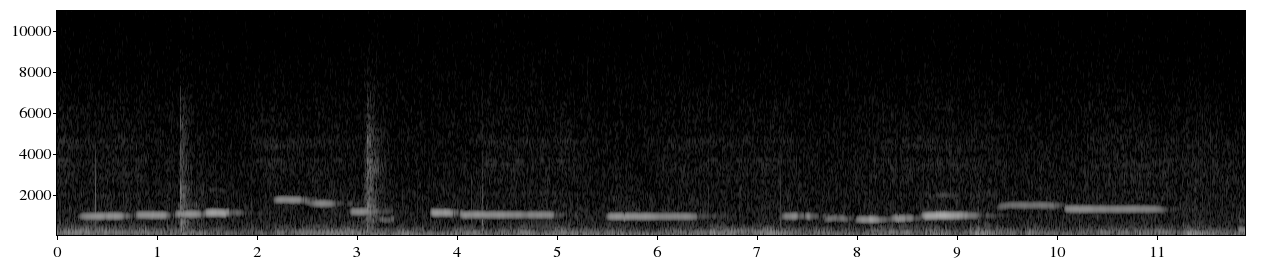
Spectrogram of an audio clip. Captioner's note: Chris whistling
